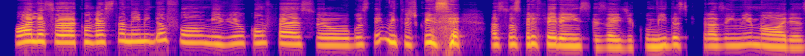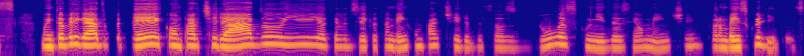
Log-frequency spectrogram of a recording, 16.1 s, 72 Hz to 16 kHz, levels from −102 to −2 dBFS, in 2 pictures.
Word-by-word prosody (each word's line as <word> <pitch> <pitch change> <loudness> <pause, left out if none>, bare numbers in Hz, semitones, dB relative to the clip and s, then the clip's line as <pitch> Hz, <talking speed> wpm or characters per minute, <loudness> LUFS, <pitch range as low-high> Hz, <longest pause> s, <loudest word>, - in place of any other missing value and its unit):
Olha. 295 +3 +7
Essa 275 -2 +5
conversa 280 0 0
também 295 -2 +2
me 300 0 0
deu 320 +3 -1
fome, 265 -6 -2
viu 240 +3 -5
confesso. 240 -3 0
Eu 205 -1 0
gostei 220 +6 -6
muito 270 -9 +1
de 210 - -10
conhecer 260 -2 +5 0.3
as 215 0 -3
suas 220 0 -4
preferências 195 -6 +1
aí 170 -1 0
de 165 0 -12
comidas 195 +5 -3
que - - -39
trazem 195 +1 -4
memórias. 185 -6 -3 0.3
Muito 185 +1 -2
obrigado 205 -1 +3
por 200 - -21
ter 215 +4 +4
compartilhado 205 +2 0
e 220 0 -10
eu 200 -2 -7
devo 185 -1 -16
dizer 170 -2 -14
que 170 - -21
eu - - -19
também 170 -3 -11
compartilho 185 -3 -15
dessas 160 -2 -22 0.2
2 215 +5 -7
comidas 160 -2 -12
realmente 165 +3 -17
foram 170 -1 -10
bem 165 0 -1
escolhidas. 220 - -12
205 Hz, 160 wpm, -20 LUFS, 180-235 Hz, 0.3 s, Olha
